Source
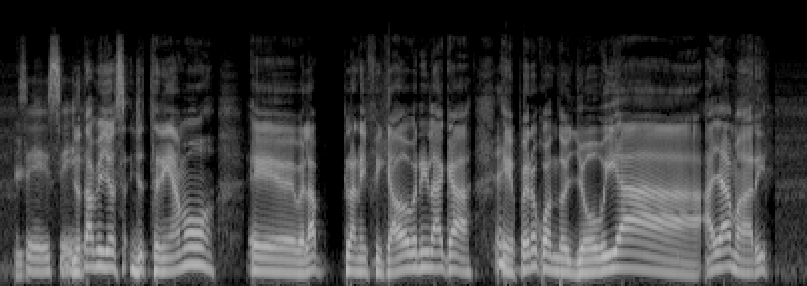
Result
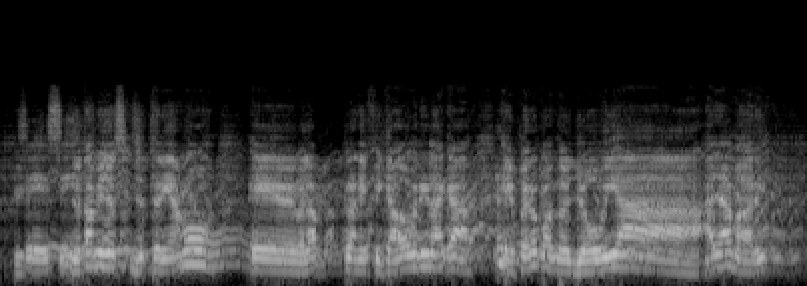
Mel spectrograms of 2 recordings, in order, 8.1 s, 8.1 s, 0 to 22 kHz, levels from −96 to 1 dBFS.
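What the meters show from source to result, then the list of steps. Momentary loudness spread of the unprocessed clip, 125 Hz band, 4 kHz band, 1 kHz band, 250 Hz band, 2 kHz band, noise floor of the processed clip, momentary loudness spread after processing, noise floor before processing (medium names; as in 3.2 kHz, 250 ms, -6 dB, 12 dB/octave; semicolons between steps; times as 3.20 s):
6 LU, -14.0 dB, -11.0 dB, 0.0 dB, +1.0 dB, -2.0 dB, -52 dBFS, 7 LU, -61 dBFS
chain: frequency axis rescaled in octaves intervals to 84%; tone controls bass -4 dB, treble -14 dB; comb 3.1 ms, depth 78%; modulated delay 171 ms, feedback 51%, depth 217 cents, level -14.5 dB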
